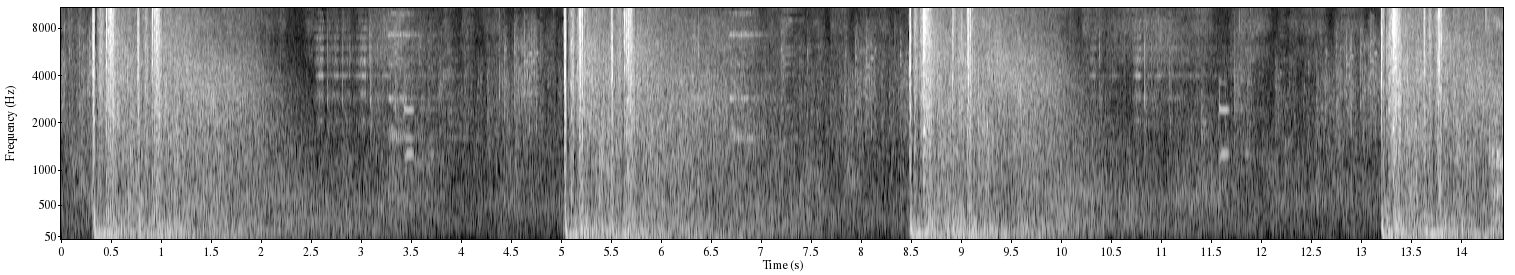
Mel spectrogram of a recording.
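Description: Heavy naval guns of the German cruiser Hindenburg fire in World of Warships, four loud booming salvos spaced a few seconds apart, each with a sharp onset and a long rumbling decay.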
